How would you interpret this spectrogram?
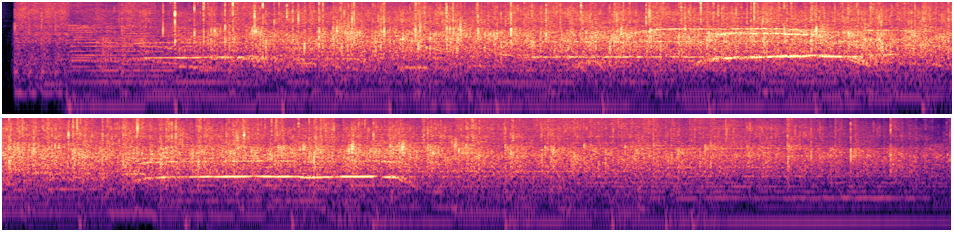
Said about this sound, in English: Thank you so much for joining us, and thank you for that wonderful applause. It soothes my soul to hear the vast audience enjoying the beginning of our show,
